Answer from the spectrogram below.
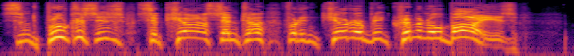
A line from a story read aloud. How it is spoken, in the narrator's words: bellowed Uncle Vernon, a definite note of panic in Uncle Vernon's voice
